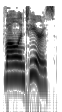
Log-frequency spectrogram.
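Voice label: "volunteers", British English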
